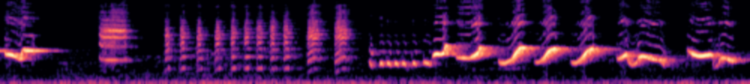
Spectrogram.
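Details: Black-throated laughingthrush in full song: a rapid rattling run of clipped notes, then loud, repeated, upslurred and downslurred whistles about twice a second, with a faint low hum beneath.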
